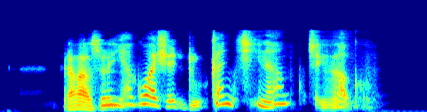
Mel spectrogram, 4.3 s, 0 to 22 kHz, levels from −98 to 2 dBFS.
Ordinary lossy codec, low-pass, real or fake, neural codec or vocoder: MP3, 48 kbps; 7.2 kHz; fake; codec, 16 kHz in and 24 kHz out, 0.4 kbps, LongCat-Audio-Codec, four codebook decoder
